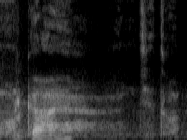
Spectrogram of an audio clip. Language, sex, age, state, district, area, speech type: Hindi, male, 60+, Madhya Pradesh, Gwalior, rural, spontaneous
